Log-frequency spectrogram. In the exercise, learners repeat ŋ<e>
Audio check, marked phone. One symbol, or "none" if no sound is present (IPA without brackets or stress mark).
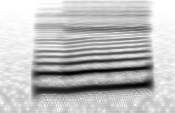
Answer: ẽ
